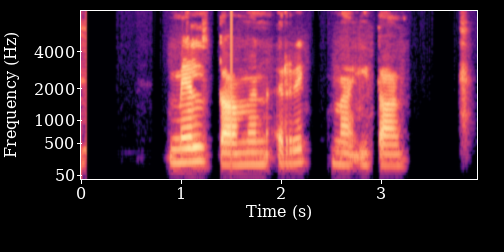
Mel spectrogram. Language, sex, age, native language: Icelandic, male, 13, Icelandic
